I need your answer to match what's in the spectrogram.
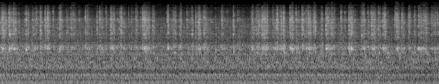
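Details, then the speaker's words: VW Amarok diesel with no power, codes P0087 (low fuel pressure) and U3501, and no scanner communication. It ticks over evenly with a hard metallic whir over the clatter: failing alternator, plus a small oil leak. "Ó, tem barulho de alternador. Alternador aí com um problema, né?"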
